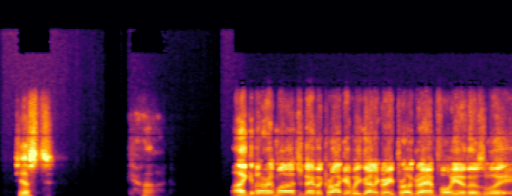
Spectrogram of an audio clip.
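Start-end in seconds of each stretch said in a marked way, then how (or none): 2.9-6.4 fake, phony put-on radio announcer voice. Mocking how phony his own past broadcast voice was, in a phony announcer voice. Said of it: "how fucking phony my voice was".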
